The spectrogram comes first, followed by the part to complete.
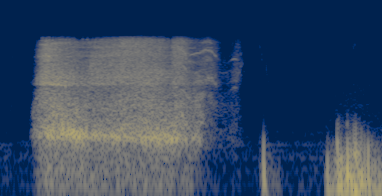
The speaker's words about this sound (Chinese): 吸气，吐气。吸气，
